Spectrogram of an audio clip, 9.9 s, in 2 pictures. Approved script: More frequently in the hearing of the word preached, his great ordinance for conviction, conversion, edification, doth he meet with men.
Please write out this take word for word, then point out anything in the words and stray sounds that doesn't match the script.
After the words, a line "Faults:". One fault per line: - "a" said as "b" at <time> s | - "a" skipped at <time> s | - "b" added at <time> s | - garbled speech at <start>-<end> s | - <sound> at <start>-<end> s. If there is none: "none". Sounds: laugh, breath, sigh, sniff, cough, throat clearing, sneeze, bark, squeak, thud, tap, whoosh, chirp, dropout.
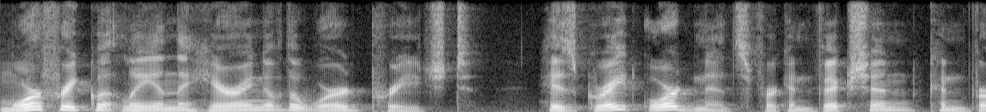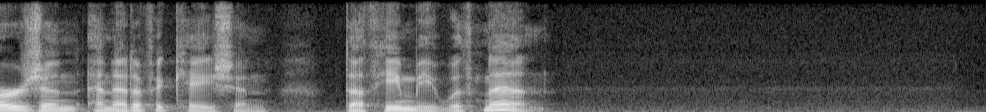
More frequently in the hearing of the word preached, his great ordinance for conviction, conversion, and edification, doth he meet with men.
Faults:
- "and" added at 5.4 s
